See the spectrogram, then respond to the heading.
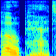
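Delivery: mock sincere disappointed tone. Retelling a mother's line from the movie: imitating sincere disappointment. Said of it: "it's so sincere".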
